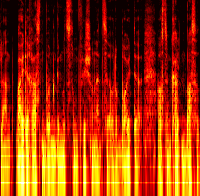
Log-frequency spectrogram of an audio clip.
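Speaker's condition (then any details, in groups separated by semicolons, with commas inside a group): No condition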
